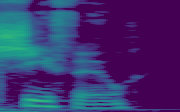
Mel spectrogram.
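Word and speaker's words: Sifu: I think that's pronounced Shifu. – All right. It's S-I-F-U.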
